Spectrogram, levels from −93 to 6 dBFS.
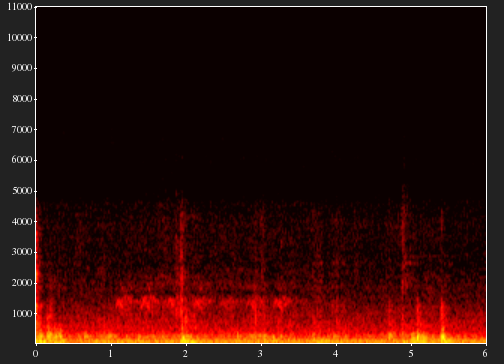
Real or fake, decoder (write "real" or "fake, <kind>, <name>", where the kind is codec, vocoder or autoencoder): real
